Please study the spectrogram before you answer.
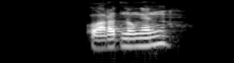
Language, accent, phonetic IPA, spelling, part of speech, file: German, Austria, [ˈɔʁdnʊŋən], Ordnungen, noun, De-at-Ordnungen.ogg
- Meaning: plural of Ordnung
